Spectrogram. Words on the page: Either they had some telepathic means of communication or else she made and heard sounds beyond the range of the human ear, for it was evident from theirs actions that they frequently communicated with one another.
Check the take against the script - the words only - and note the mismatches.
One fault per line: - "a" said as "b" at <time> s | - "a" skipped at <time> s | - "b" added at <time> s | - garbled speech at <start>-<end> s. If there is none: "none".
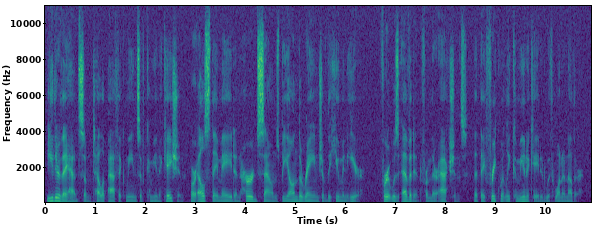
- "she" said as "they" at 3.3 s
- "theirs" said as "their" at 7.7 s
